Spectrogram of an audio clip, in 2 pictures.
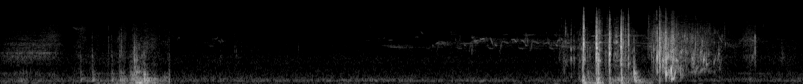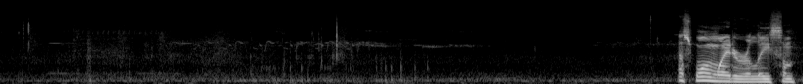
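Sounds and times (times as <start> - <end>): water splashing: 5.6 - 7.4.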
